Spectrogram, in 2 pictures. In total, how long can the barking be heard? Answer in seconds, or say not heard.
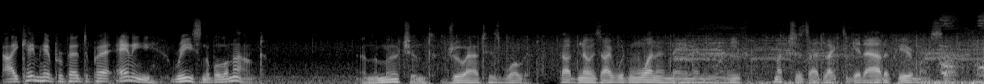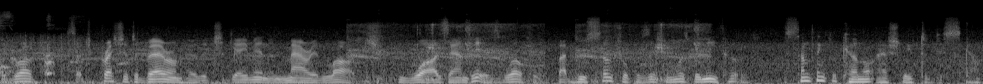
2 s.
